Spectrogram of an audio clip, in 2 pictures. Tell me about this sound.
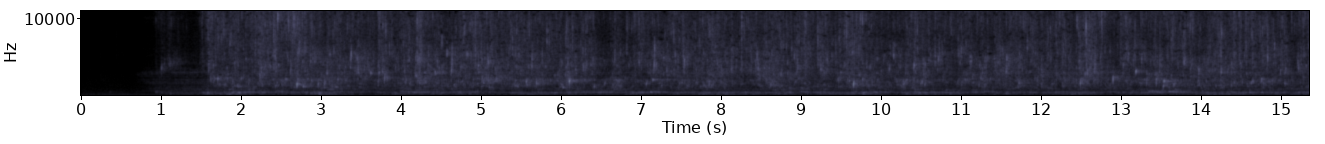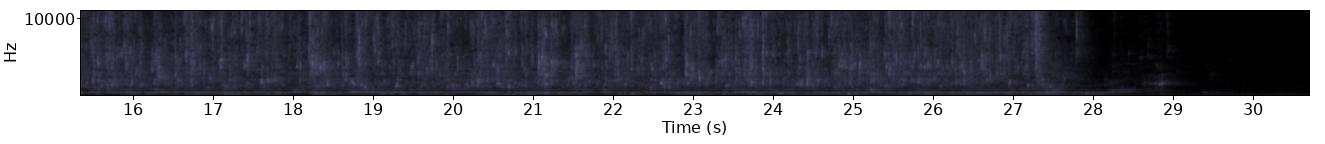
Washing hands.
Thank you!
